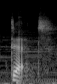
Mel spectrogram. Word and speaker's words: debt: you are in debt please make sure not pronounce the b debt for example she struggled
